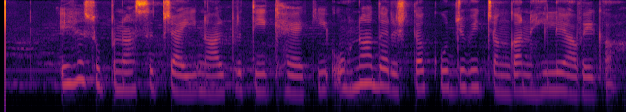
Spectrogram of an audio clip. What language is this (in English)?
Punjabi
